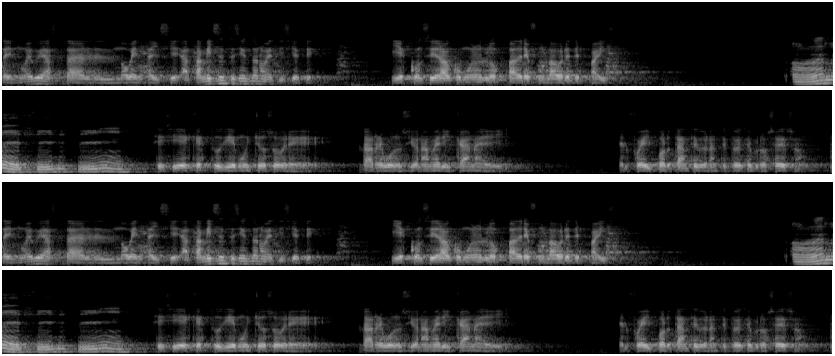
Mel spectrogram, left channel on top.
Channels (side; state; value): both; identical; correlation 1.00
